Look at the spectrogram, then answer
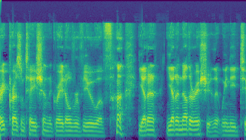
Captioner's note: chuckles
